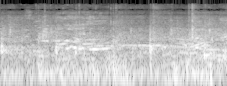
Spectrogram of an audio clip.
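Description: Several people's voices over busy street noise, with faint music underneath.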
